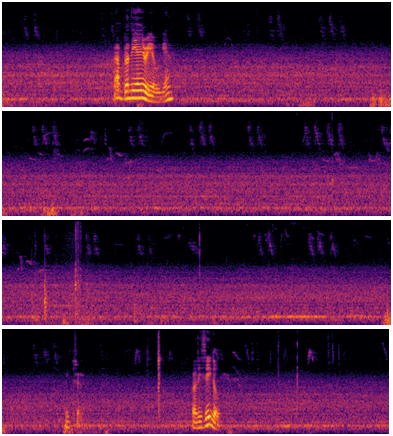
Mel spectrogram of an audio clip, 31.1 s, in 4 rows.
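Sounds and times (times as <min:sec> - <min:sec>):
small birds chirping: 0:00.0 - 0:31.0
sharp click: 0:26.2 - 0:26.6.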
